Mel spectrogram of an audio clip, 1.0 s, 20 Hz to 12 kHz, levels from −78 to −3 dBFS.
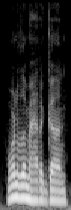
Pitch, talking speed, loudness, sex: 130 Hz, 380 wpm, -14 LUFS, male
